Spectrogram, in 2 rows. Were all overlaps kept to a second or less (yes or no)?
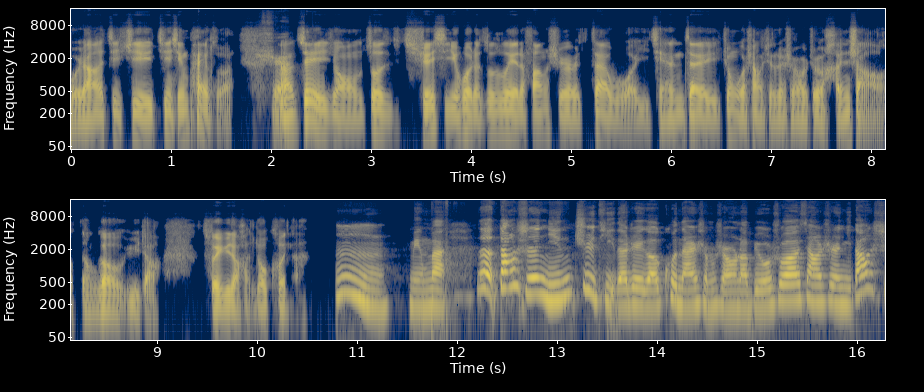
yes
